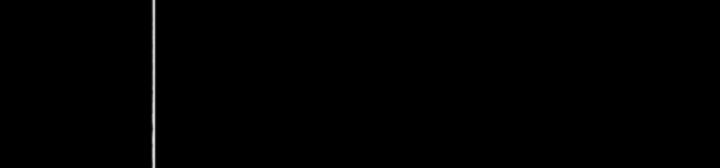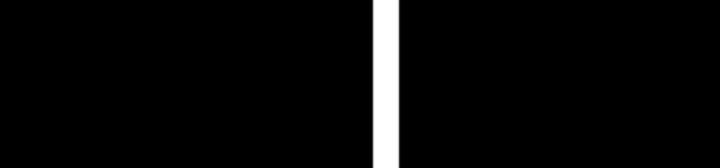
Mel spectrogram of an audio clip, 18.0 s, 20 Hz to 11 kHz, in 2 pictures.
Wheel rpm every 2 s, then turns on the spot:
0, 0, 0, 0, 0, 0, 0, 0, 0.
none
